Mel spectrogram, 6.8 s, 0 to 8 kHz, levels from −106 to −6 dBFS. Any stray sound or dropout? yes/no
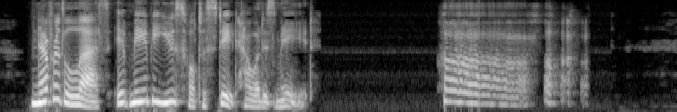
yes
